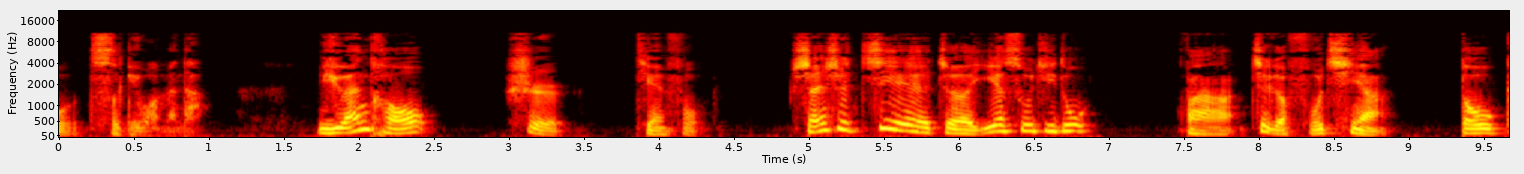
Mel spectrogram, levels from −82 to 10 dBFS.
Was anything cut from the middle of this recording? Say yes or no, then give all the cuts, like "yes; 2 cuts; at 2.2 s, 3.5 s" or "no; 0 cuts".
no; 0 cuts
